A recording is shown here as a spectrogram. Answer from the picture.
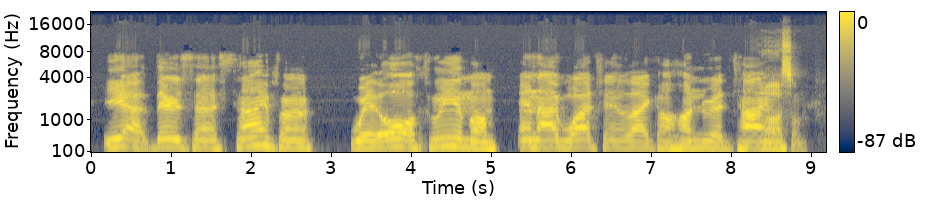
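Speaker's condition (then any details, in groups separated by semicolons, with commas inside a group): ALS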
